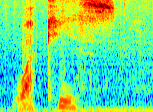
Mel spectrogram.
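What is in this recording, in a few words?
"wakis", Nigerian Pidgin, male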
